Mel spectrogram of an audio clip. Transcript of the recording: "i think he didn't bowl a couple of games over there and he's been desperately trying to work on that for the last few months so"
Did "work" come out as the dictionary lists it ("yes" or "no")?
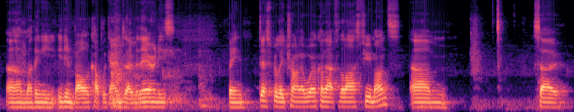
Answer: yes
